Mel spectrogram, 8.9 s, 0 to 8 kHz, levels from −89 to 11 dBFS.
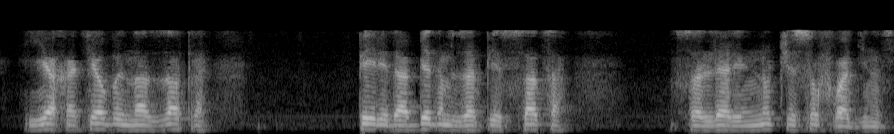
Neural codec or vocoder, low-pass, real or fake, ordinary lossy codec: none; 7.2 kHz; real; AAC, 16 kbps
